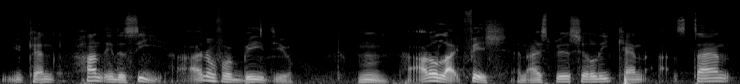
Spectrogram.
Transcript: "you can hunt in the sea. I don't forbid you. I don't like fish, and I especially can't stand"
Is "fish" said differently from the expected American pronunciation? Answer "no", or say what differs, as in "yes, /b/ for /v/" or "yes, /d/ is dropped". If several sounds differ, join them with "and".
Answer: no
